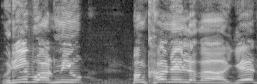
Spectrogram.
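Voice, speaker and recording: Over crowd noise in the background, a man with an extremely high pitch speaks with ordinary pitch variation. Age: 70s. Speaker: member of the public interviewed. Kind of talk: street interview. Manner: animated.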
